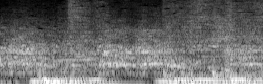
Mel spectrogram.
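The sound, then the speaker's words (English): A loud, dense party crowd roars continuously, with cheering and excited voices blending into a steady wash of noise throughout, at a party in Vegas with Travis and Chiefs quarterback Patrick Mahomes, Travis dancing and hyping up the crowd. “Travis was the life of the party, dancing and hyping up the crowd.”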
